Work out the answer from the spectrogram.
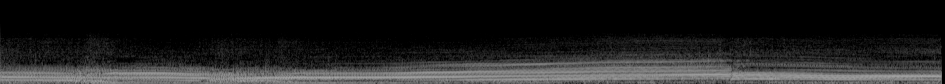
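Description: Aprilia RSV4 1100 Factory's V4 engine at speed: the revs fall for the first couple of seconds, then climb steadily under acceleration, with a sudden drop of an upshift about seven seconds in.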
